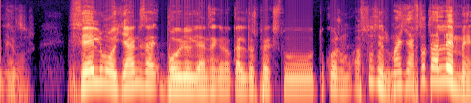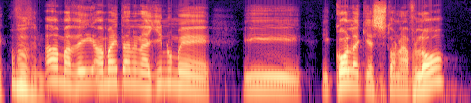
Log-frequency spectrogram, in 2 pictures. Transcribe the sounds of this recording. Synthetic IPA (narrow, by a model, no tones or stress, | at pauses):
kɾios | θe̞lumeoʝɐniznɐbo̞ɾio̞ʝɐniznɐʝiniokɐlit̪eɾospeksi̥t̪ut̪uko̞zmuɐft̪oθe̞lumɐʝɐft̪o̞t̪ɐle̞me̞̰ɐft̪oθelumɐmɐðeɐmɐit̪ɐne̞nɐʝinume̞ | i | iko̞lɐce̞sst̪o̞nɐvlo̞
